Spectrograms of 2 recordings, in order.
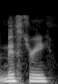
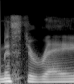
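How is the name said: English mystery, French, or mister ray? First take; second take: English mystery; Mister Ray. First: It is said like the English word mystery. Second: It is said as two words, mister ray. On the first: Customers read it as an English word. "but we got Mystery" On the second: Customers tried to say the French name. "they made a valiant effort with Mister Ray"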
